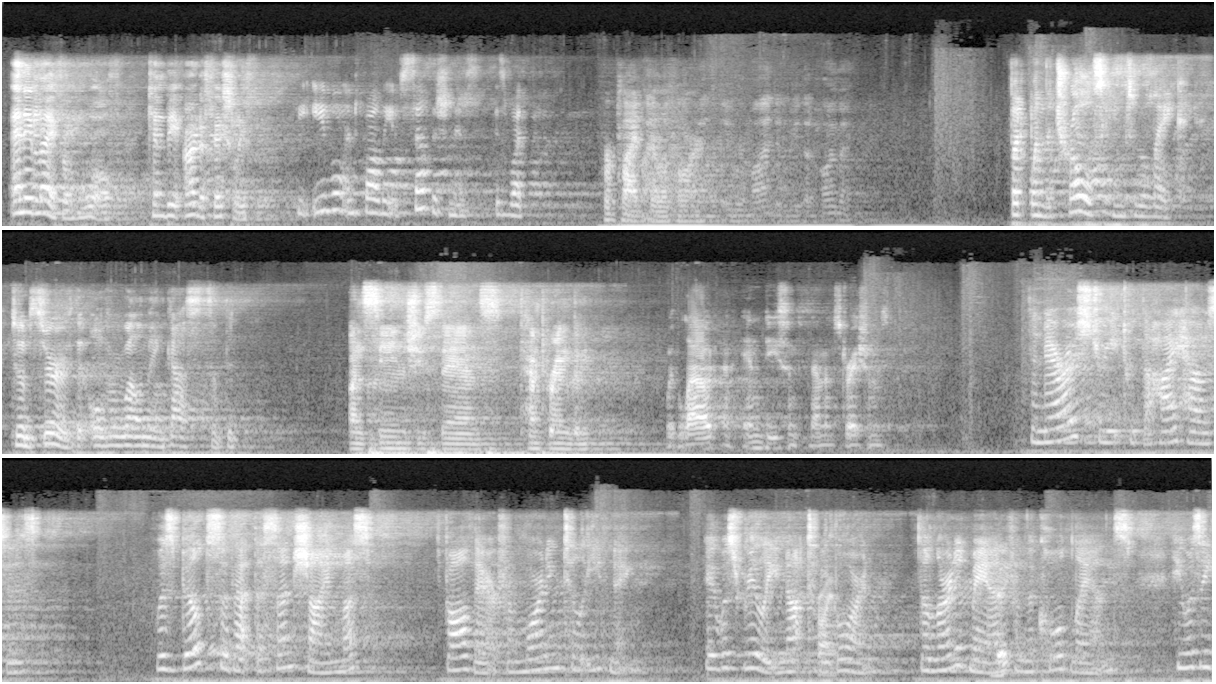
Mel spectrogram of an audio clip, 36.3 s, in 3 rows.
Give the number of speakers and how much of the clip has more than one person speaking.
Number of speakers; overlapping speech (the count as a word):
nine, about 8%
